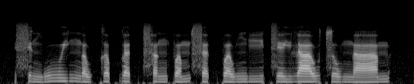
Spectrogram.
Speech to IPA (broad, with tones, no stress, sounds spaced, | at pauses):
s ɪ˨˩ ŋ w uː˧ j ŋ ɐ˨˩ w k ɐ˨˥ p̚ l ɐ˨ t̚ t͡sʰ ɐ˨ ŋ p ɐ˨˥ m s ɐ˨˥ t̚ p ɐ˨˧ w ŋ iː˨˧ t͡s e˨ j l aː˨˧ w t͡s o˨ w n̪ aː˨˥ m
